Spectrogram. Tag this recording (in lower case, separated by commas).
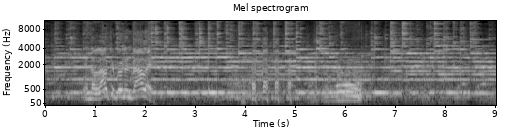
cattle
